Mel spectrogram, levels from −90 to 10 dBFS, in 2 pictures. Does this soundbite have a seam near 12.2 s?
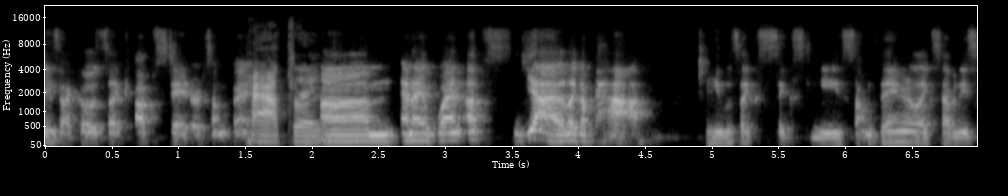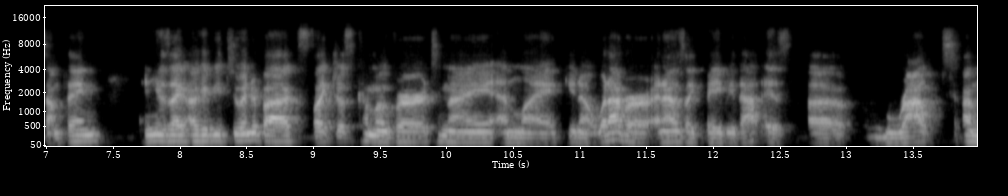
no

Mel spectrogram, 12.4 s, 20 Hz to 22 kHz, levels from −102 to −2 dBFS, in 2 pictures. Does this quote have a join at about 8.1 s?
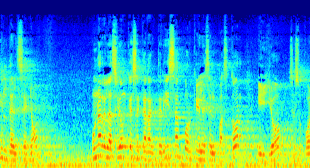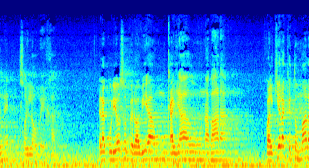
yes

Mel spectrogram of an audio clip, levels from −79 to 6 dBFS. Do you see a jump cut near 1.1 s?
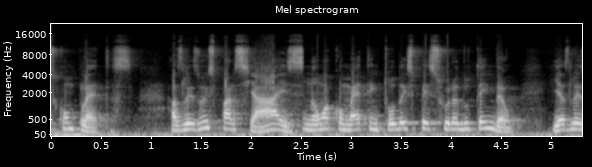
no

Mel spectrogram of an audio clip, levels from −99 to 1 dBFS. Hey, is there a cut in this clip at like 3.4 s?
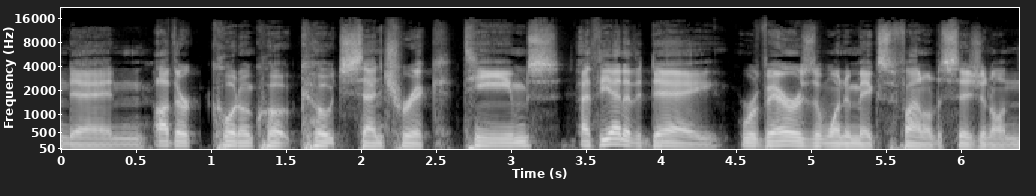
no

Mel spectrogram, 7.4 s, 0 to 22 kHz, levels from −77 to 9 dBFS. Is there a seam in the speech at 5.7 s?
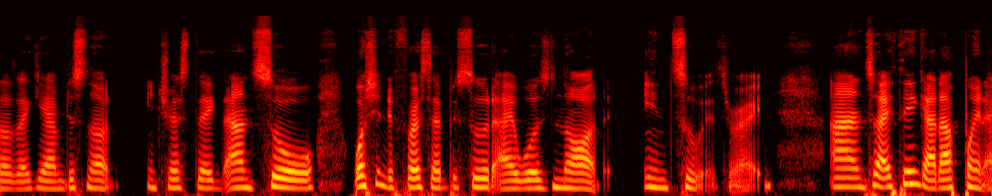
no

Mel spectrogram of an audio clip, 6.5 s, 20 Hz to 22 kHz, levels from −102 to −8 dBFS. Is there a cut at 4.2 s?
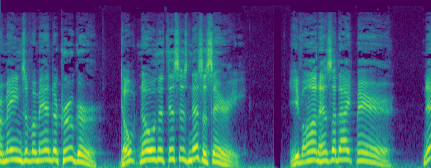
yes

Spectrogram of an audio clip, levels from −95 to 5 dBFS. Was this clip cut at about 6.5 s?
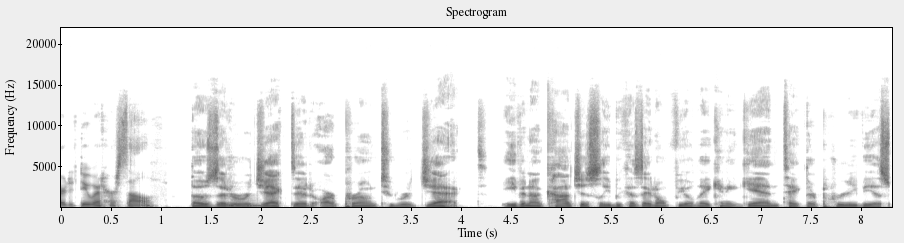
no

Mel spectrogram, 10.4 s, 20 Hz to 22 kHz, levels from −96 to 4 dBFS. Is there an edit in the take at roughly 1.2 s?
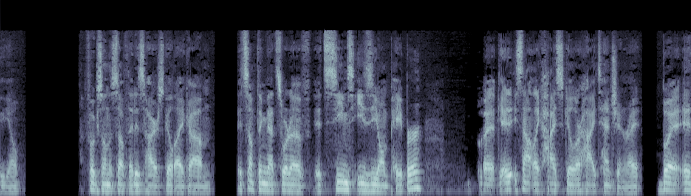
no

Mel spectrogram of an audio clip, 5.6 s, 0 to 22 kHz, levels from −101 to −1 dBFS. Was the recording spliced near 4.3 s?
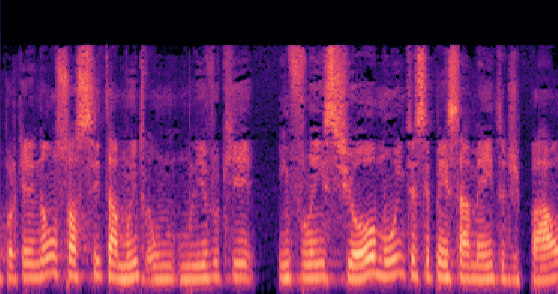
no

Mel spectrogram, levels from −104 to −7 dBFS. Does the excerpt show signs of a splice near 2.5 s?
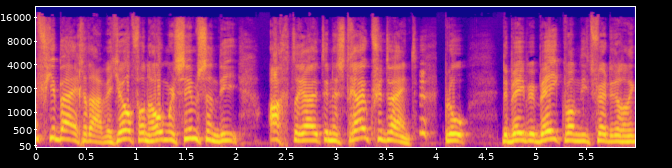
no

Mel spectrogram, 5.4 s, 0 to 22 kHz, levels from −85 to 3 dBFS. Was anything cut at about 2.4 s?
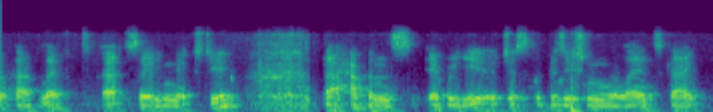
yes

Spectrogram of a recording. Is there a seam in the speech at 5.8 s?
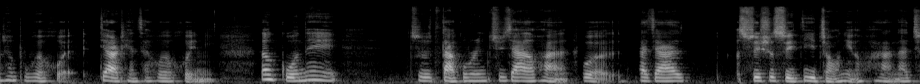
yes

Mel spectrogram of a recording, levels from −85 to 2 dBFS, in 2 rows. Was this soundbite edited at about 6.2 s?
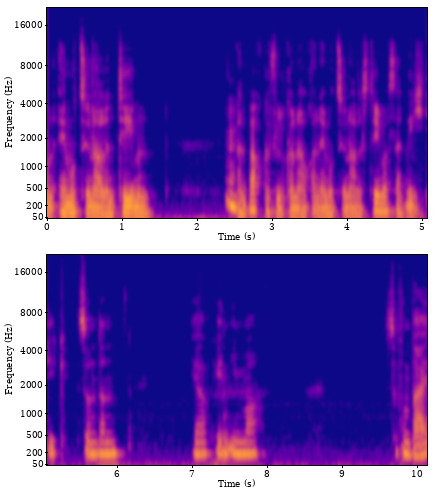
no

